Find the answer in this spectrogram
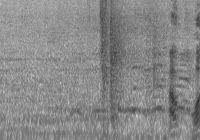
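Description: Outboard motor running at the dock, its sound surging suddenly about a second in as the throttle is opened, which the onlooker thinks was hit by accident with someone's foot, and the boat lurches forward. A shout of 'Oh!' comes near the end.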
